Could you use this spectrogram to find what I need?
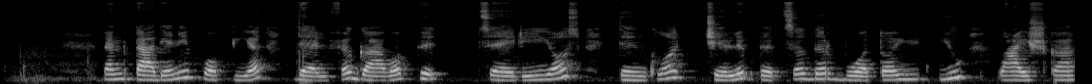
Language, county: Lithuanian, Vilnius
